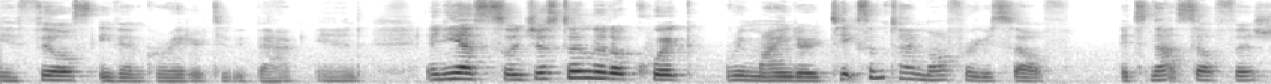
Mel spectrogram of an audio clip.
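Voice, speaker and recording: A woman speaks fairly slowly in a dark, mellow tone. Her fairly low pitch carries lively intonation. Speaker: podcast host and fitness coach. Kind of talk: casual monologue.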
